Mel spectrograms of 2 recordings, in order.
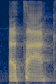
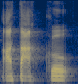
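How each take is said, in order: First: The word ends on the k consonant. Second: An extra u vowel follows the final k.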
